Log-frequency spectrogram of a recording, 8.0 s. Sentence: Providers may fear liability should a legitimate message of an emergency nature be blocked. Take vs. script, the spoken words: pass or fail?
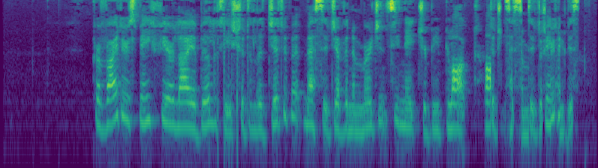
fail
